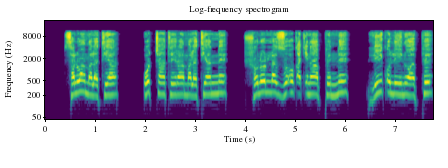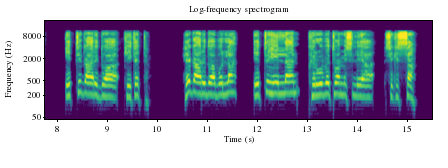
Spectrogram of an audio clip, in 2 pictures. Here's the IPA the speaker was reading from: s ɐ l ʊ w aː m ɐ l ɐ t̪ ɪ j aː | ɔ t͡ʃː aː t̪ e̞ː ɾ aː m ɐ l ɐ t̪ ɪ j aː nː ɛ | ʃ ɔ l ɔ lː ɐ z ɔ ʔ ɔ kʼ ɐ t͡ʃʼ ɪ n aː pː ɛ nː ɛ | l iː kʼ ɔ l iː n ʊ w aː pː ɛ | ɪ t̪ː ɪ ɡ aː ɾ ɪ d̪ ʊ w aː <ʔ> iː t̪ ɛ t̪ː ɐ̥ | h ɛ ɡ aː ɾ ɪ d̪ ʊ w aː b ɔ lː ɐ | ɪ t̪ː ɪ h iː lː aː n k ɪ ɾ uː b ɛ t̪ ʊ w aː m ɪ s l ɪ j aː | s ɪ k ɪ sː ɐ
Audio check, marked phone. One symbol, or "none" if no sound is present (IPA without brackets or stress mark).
k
